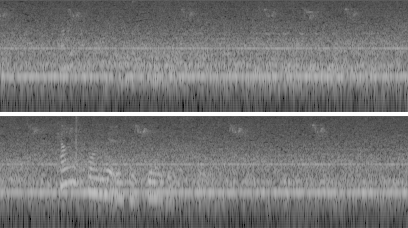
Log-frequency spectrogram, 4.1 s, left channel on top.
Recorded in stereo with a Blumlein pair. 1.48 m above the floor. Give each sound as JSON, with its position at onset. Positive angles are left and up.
{"t": 0.6, "sound": "a woman speaking", "azimuth_deg": -60, "distance_m": 1.1}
